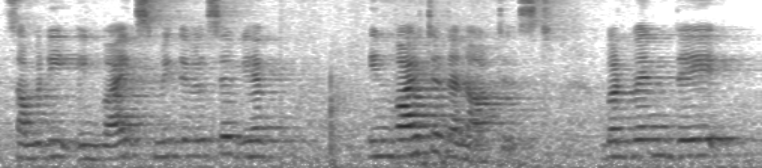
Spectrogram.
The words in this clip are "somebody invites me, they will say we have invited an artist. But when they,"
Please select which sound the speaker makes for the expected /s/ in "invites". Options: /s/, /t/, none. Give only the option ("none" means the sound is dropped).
/s/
